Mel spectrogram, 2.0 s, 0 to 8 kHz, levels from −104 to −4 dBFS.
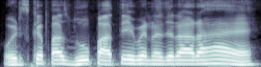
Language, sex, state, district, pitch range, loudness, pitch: Hindi, male, Jharkhand, Garhwa, 155-170 Hz, -11 LUFS, 165 Hz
